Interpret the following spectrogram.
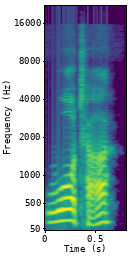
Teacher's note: in american english in most of the cases t is a flap t we they sound like d like we can we said water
